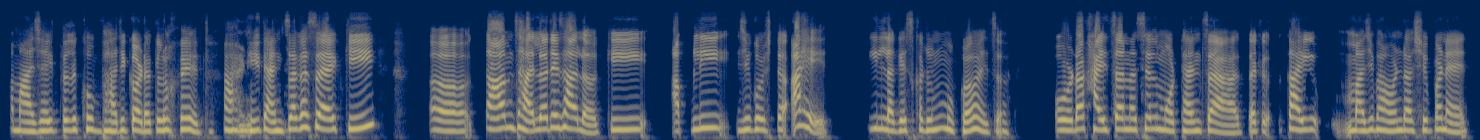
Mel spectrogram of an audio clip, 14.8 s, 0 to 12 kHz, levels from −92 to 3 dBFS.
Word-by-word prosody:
माझ्या 230 Hz, -1 st, +1 dB
इथं 235 Hz, -1 st, -1 dB
तर 260 Hz, -, +1 dB
खूप 275 Hz, -2 st, +1 dB
भारी 235 Hz, +1 st, +1 dB
कडक 235 Hz, -2 st, +2 dB
लोकं 255 Hz, +2 st, +1 dB
आहेत 225 Hz, -6 st, 0 dB
आणि 245 Hz, -1 st, +2 dB
त्यांचं 245 Hz, 0 st, +2 dB
कसं 320 Hz, 0 st, +2 dB
आहे, 265 Hz, -1 st, +3 dB
की 285 Hz, +6 st, +2 dB, 0.6 s
अ, 255 Hz, -, -4 dB, 0.5 s
काम 285 Hz, +3 st, +3 dB
झालं 270 Hz, -3 st, +3 dB
रे 310 Hz, -, +4 dB
झालं, 265 Hz, -, +2 dB
की 260 Hz, +1 st, 0 dB, 0.3 s
आपली, 275 Hz, +7 st, -2 dB
जी 260 Hz, +2 st, +1 dB
गोष्ट 265 Hz, 0 st, -1 dB
आहे, 330 Hz, +5 st, +1 dB
ती 280 Hz, -2 st, -7 dB
लगेच 240 Hz, 0 st, +1 dB
करून 255 Hz, 0 st, 0 dB
मोकळं 235 Hz, -4 st, +1 dB
व्हायचं. 235 Hz, -3 st, -1 dB, 0.5 s
ओरडा 250 Hz, +2 st, +3 dB
खायचा 265 Hz, 0 st, +2 dB
नसेल 270 Hz, +1 st, -1 dB
मोठ्यांचा 225 Hz, -6 st, 0 dB
तर, 225 Hz, 0 st, -2 dB, 0.2 s
काही 265 Hz, -2 st, +2 dB, 0.4 s
माझी 235 Hz, +1 st, +1 dB
भावंडं 245 Hz, -1 st, +1 dB
असे 240 Hz, +1 st, -3 dB
पण 275 Hz, -1 st, +1 dB
आहेत 205 Hz, -4 st, -1 dB
250 Hz, 160 wpm, -22 LUFS, 235-275 Hz, 0.6 s, रे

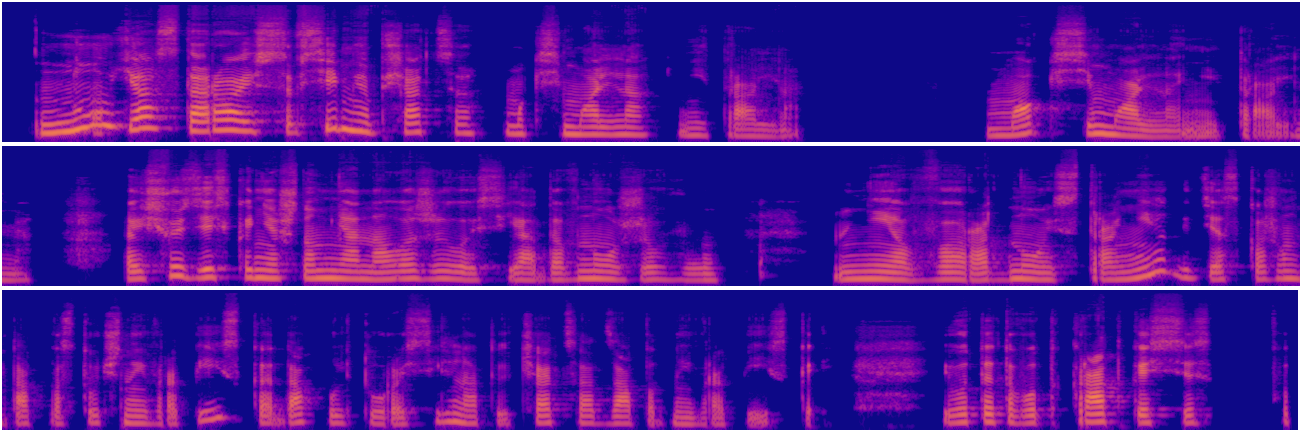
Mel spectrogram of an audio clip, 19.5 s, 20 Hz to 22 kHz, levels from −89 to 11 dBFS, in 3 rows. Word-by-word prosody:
Ну, 270 Hz, -, +5 dB
я 330 Hz, -4 st, +7 dB
стараюсь 270 Hz, -4 st, +7 dB
со 265 Hz, -5 st, 0 dB
всеми 290 Hz, +2 st, +4 dB
общаться 225 Hz, -1 st, -1 dB
максимально 180 Hz, -2 st, -2 dB
нейтрально, 145 Hz, -3 st, -7 dB, 0.9 s
максимально 155 Hz, -3 st, +1 dB
нейтрально. 140 Hz, -, -9 dB, 0.4 s
А 165 Hz, -, +3 dB
ещё 175 Hz, +8 st, +3 dB
здесь, 200 Hz, -1 st, +2 dB
конечно, 180 Hz, -3 st, +1 dB
у -, -, +2 dB
меня 180 Hz, -2 st, +4 dB
наложилось, 165 Hz, -1 st, -2 dB
я 150 Hz, -1 st, 0 dB
давно 165 Hz, +3 st, -2 dB
живу 150 Hz, -2 st, -8 dB, 0.6 s
не 165 Hz, -1 st, +1 dB
в 155 Hz, +3 st, -1 dB
родной 155 Hz, +2 st, -1 dB
стране, 165 Hz, -, -2 dB
где 185 Hz, -7 st, -4 dB
скажем 170 Hz, +2 st, -6 dB
так, 160 Hz, -, -3 dB
восточноевропейская, 165 Hz, -, -5 dB
да, 180 Hz, -, 0 dB
культура 165 Hz, -5 st, -8 dB
сильно 195 Hz, -3 st, -4 dB
отличается 170 Hz, +1 st, -4 dB
от 165 Hz, -1 st, -6 dB
западноевропейской. 150 Hz, -3 st, -7 dB, 0.5 s
И -, -, -7 dB
вот 180 Hz, +2 st, -1 dB
эта 185 Hz, -2 st, +1 dB
вот 170 Hz, +1 st, -4 dB
краткость 190 Hz, -2 st, +5 dB
сес 170 Hz, 0 st, -4 dB, 0.3 s
вот -, -, -13 dB
170 Hz, 125 wpm, -30 LUFS, 155-195 Hz, 0.9 s, я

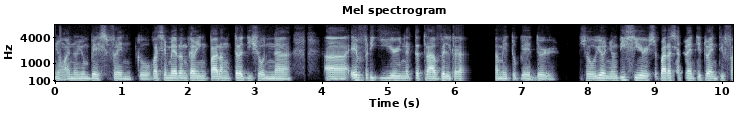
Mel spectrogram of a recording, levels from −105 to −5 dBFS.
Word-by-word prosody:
'yong 110 Hz, -, -3 dB
ano 105 Hz, 0 st, -2 dB
'yong 110 Hz, 0 st, -1 dB
bestfriend 105 Hz, -1 st, -2 dB
ko 100 Hz, -2 st, -4 dB
kasi 115 Hz, +3 st, -1 dB
meron 120 Hz, 0 st, +2 dB
kaming 115 Hz, -2 st, +1 dB
parang 110 Hz, 0 st, +3 dB
tradisyon 110 Hz, -2 st, +1 dB
na 105 Hz, -1 st, 0 dB, 0.5 s
ah 105 Hz, -1 st, +3 dB
every 135 Hz, -1 st, +1 dB
year 120 Hz, 0 st, -1 dB
nagta-travel 115 Hz, -1 st, +1 dB
ka 110 Hz, -1 st, 0 dB, 0.6 s
mi 105 Hz, -, 0 dB
together, 105 Hz, -2 st, -4 dB, 0.4 s
so 110 Hz, 0 st, -1 dB
'yon 125 Hz, -3 st, +4 dB
'yong 115 Hz, +1 st, -3 dB
this 135 Hz, 0 st, -2 dB
year 125 Hz, -2 st, +4 dB, 0.2 s
para 120 Hz, 0 st, +5 dB
sa -, -, -6 dB
2025. 115 Hz, -1 st, -1 dB
115 Hz, 155 wpm, -22 LUFS, 105-120 Hz, 0.6 s, para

